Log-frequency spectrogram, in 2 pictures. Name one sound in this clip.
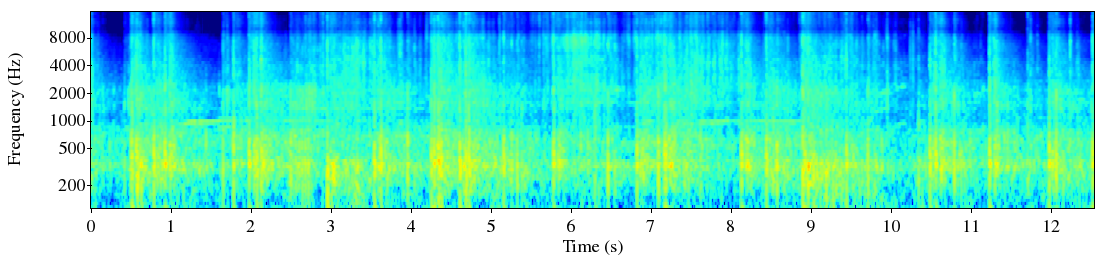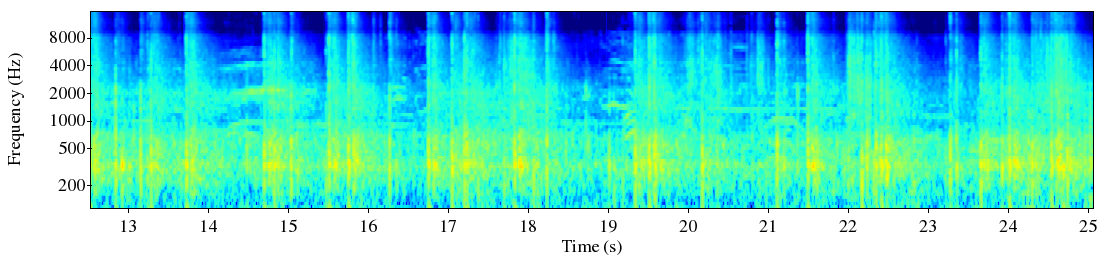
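Fireworks bang and crackle rapidly overhead outdoors.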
